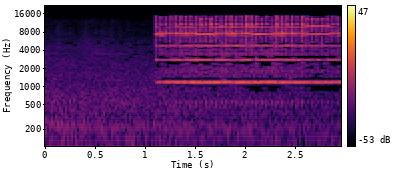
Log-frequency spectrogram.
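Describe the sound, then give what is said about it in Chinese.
A telephone starts ringing about a second in, a bright, shrill electronic ring that holds steady and loud to the end over a low background hum. No one speaks. “电话声打断了李雪的思绪。”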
